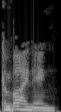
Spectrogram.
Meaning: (verb) present participle and gerund of combine; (noun) The act by which things are combined or brought together
- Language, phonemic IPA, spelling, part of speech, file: English, /kəmˈbaɪnɪŋ/, combining, verb / noun, Combining.ogg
